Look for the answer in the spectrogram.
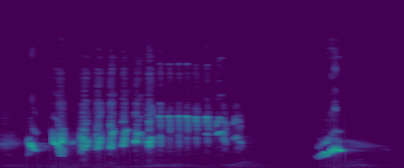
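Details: Kacer, the oriental magpie-robin, used as a master bird for training songbirds, delivers a rapid run of about a dozen buzzy repeated chattering notes, then a single rising whistle after a pause.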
